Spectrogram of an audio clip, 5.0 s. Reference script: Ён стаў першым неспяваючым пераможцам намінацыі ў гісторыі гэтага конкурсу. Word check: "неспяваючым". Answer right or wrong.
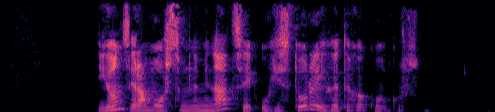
wrong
